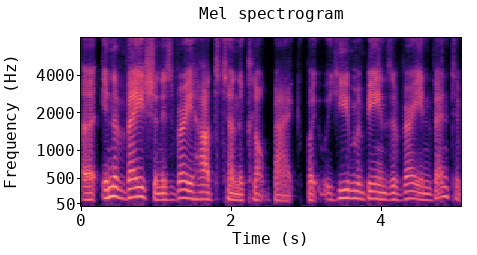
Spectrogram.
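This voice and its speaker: At a fairly slow pace, a man uses an ordinary speaking voice with ordinary pitch variation. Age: middle-aged. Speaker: interviewer. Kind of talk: interview.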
